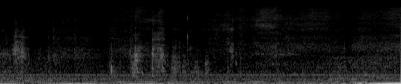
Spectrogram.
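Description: Thin pages of a colouring book being turned and pressed flat by hand: soft paper rustling and palms rubbing over the paper, with a few faint ticks.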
